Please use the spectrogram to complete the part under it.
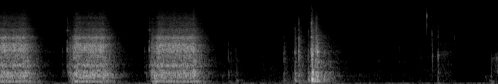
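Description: A food processor pulses muffuletta filling of olives and herbs, three firm whirring bursts of about half a second each, then a couple of shorter clattering blips, loud and close with quiet gaps between.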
